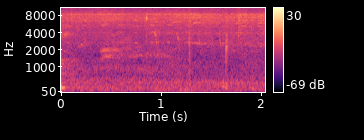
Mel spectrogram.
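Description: Quiet outdoor background ambience, a faint steady hiss with no distinct sound standing out.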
